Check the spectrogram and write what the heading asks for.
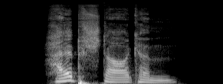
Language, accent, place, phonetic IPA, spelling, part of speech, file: German, Germany, Berlin, [ˈhalpˌʃtaʁkəm], halbstarkem, adjective, De-halbstarkem.ogg
- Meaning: strong dative masculine/neuter singular of halbstark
